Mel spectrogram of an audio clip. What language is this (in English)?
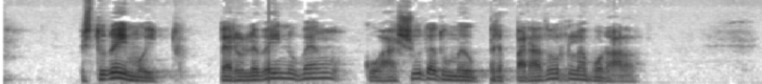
Galician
